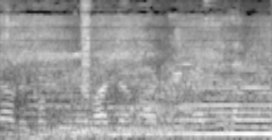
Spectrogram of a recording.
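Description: Farm cattle mooing: one long, steady, low call that starts a bit past halfway and is still going at the end.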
